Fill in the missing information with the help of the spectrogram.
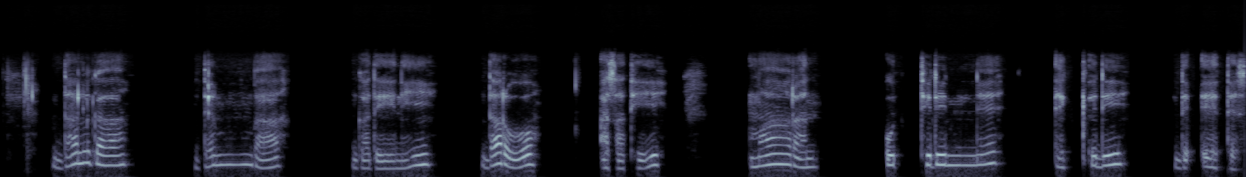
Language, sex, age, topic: Gamo, male, 25-35, government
